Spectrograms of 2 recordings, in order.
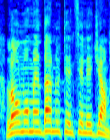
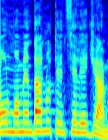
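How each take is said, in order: First: Quick higher mock prayer; fast rushed repeat. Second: Fast mumble-rush. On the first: Preacher teasing a sister behind him, fast. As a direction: rattle it off fast. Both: Shown as a demonstration. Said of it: "repeated take".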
